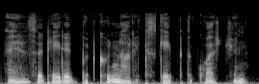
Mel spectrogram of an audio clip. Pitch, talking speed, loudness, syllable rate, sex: 90 Hz, 185 wpm, -19 LUFS, 6.2 syllables/s, male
